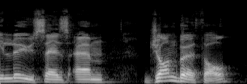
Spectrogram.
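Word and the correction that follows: Bernthal: Berthold? I always get his name. Berenthal? – Yeah, Berenthal.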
